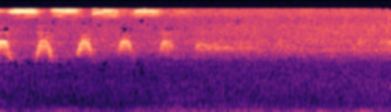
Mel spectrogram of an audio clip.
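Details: South Korean neighborhood cicadas fill the air with a loud, high buzzing song, throbbing in quick repeated pulses roughly twice per second before evening out into a sustained drone, with faint low traffic-like rumble beneath.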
